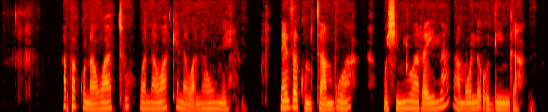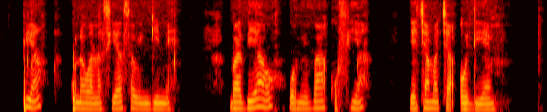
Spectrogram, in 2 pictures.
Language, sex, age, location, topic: Swahili, female, 36-49, Nakuru, government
